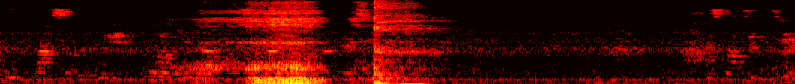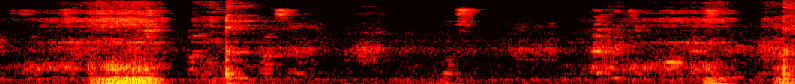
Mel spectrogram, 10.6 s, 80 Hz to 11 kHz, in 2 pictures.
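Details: Adult man snoring in his sleep at night, real recording: low rumbling snores about 14 a minute against faint room noise in a quiet room.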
